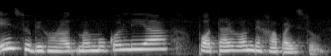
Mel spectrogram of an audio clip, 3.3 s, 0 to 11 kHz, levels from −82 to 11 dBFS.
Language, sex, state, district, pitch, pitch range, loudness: Assamese, female, Assam, Sonitpur, 230 Hz, 215-285 Hz, -14 LUFS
